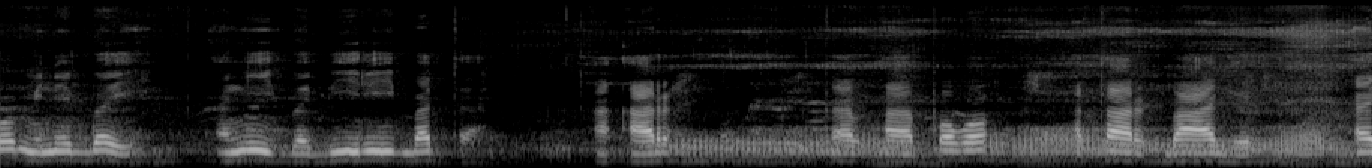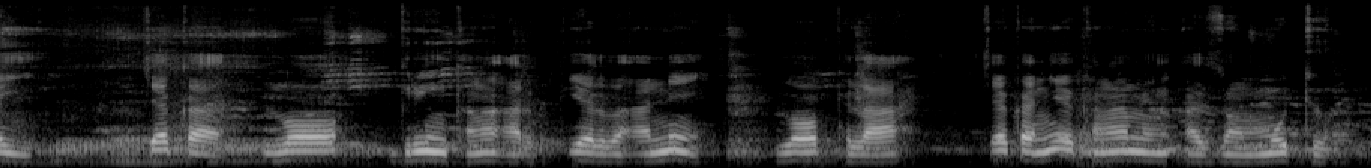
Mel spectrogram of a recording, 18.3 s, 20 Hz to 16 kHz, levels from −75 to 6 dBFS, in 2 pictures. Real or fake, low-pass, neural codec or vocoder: fake; 14.4 kHz; vocoder, 44.1 kHz, 128 mel bands every 256 samples, BigVGAN v2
